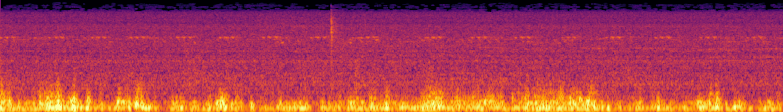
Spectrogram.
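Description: Outdoor ambience: an uneven low rumble, with an insect chirping steadily in the background about three times a second.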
